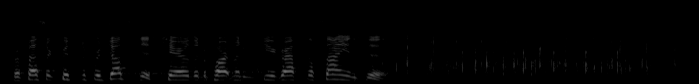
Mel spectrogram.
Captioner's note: applause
